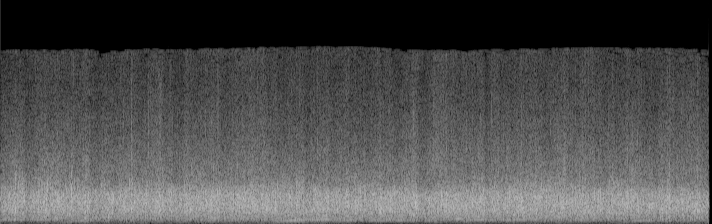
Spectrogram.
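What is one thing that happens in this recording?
A large crowd of men and women sings together in a reverberant hall.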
